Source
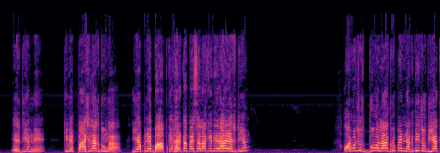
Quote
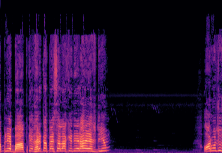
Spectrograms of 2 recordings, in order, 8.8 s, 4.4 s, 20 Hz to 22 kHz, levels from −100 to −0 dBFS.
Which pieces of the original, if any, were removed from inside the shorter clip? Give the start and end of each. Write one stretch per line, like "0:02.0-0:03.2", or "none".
none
